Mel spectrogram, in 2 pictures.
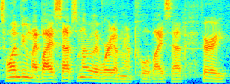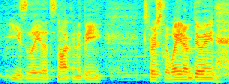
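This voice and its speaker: A very fast-talking man with an American accent, fairly low in pitch, with fairly even intonation. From US West (central California). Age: 40s. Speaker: fitness vlogger. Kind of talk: workout vlog commentary. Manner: casual, counting reps.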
